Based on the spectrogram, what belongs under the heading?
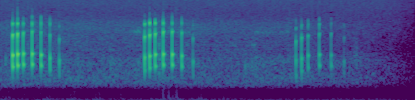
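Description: Rock ptarmigan giving three dry, rattling croaks about a second apart, each a quick burst of six to eight harsh clicks, with no other sounds.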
